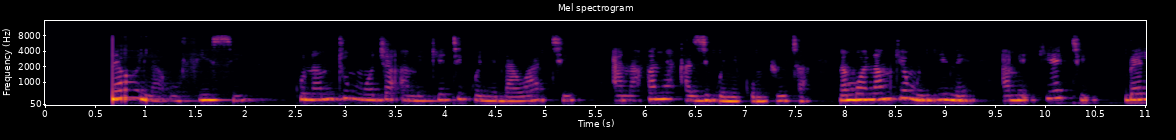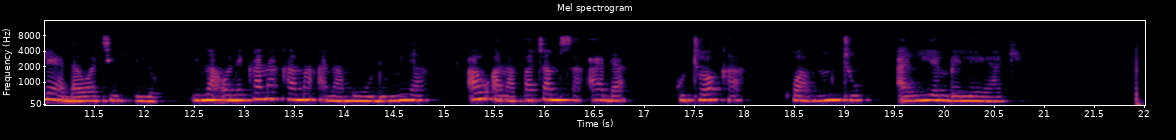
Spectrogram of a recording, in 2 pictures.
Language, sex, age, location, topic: Swahili, female, 18-24, Kisumu, government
